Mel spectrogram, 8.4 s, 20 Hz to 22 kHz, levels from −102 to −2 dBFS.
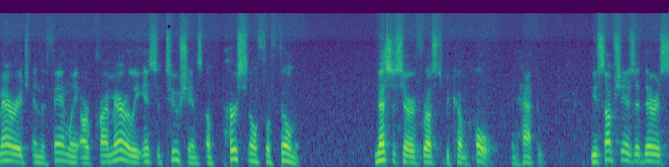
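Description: From 3.1 to 3.53 s the noise suppressor cuts speech. It mistakes quiet parts of the speech for background, which sits about 21 dB below the speech, and pulls them down by up to about 10 dB. About a tenth of a second in total sounds swallowed and faint. Unlike a dropout, nothing goes silent.

At 4.81 to 4.87 s a lost packet is rebuilt from error correction. About 40 ms, which fits two lost packets, is played from the low-bitrate copies carried in the following packets. There is no gap. That span sounds rougher and noisier, rather than going quiet like concealment fading.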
